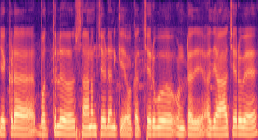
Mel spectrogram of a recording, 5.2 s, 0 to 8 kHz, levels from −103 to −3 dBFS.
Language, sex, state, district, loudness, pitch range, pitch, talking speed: Telugu, male, Andhra Pradesh, Srikakulam, -13 LUFS, 140-150 Hz, 145 Hz, 115 wpm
